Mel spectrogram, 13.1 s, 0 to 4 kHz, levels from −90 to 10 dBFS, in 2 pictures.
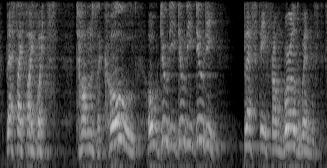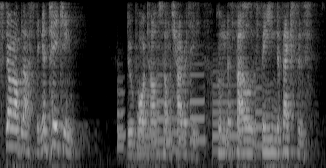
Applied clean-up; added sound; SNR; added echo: none; Piano; 13 dB; reverberation time 0.6 s.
